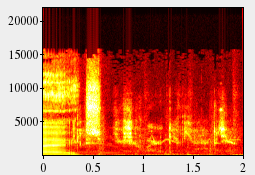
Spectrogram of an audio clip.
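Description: A held sung note from the song ends about a third of a second in. A quieter break follows, with low bass and a soft whispered vocal.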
